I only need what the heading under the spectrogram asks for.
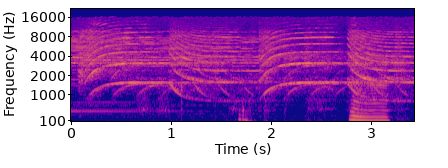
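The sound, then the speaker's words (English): A police siren sound effect, taken from the TV show Ironside, wails in repeated rising and falling sweeps, loud and steady, with a deeper low blare cutting in near the end; no voices. “Not only music, but actual sound effects taken from things like Ironside.”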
